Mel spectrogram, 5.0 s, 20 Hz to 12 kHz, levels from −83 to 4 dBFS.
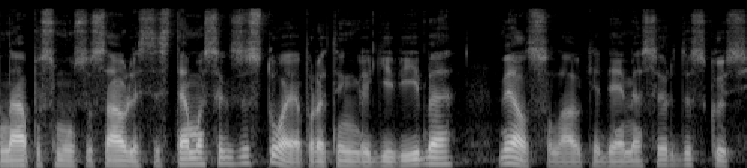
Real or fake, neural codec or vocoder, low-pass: real; none; 9.9 kHz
